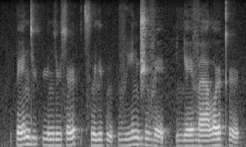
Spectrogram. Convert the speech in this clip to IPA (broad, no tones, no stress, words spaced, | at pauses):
pendy pynzysø | t͡sʰɯlʲɯpɯ | vind͡ʒɯve | ʎe væ lˠøkʰø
